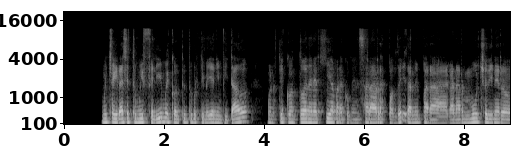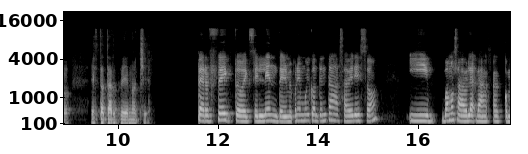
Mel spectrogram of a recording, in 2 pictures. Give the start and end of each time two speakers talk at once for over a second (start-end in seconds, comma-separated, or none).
none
